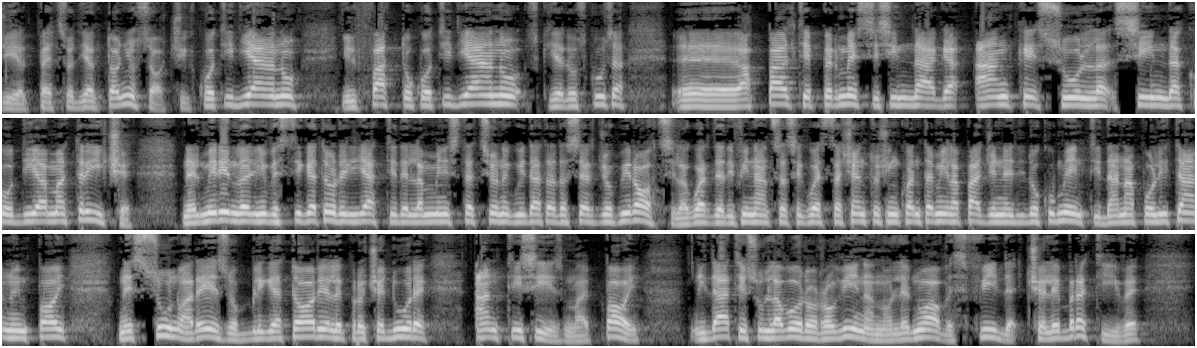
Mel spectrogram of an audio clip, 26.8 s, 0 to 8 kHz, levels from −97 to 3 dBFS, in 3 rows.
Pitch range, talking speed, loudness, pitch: 140-165 Hz, 145 wpm, -20 LUFS, 155 Hz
